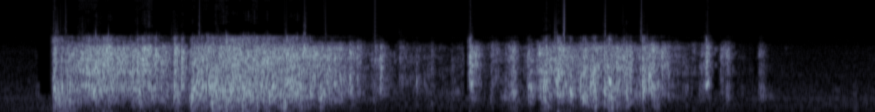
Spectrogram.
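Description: A taxi's side window being smashed: a sudden loud crash of breaking glass about half a second in that runs on for about two seconds, then a second burst of glass noise with a few sharp clicks near the end.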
